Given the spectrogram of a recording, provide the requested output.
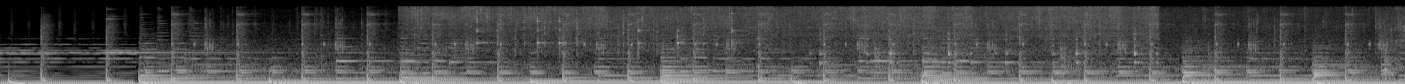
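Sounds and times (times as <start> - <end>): shallots sizzling in hot oil: 2.4 - 14.0
chopsticks stirring in a wok: 4.0 - 14.0.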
